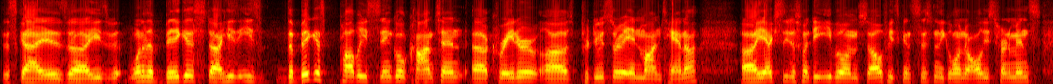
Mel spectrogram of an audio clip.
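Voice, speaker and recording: Young man, podcast host, rambling casual chat, smooth voice, dry close sound. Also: fairly high pitch, steady tone, quick pace, a bit bright, no room sound, dull audio. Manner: loose, rambling, many fillers and laughs.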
